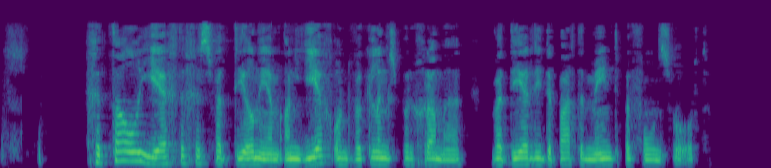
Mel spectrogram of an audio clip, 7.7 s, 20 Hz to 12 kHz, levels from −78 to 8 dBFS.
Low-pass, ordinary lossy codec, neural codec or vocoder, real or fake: 7.2 kHz; AAC, 32 kbps; none; real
